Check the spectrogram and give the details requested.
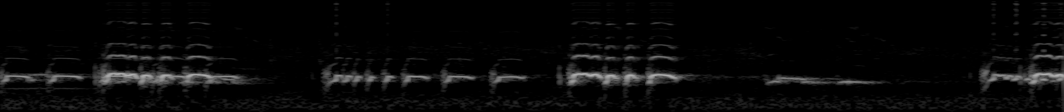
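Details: Lure recording of a local zebra dove in lively song: clusters of fast, soft staccato coos, each burst of four to six notes, separated by quieter trilled passages and a brief descending purr.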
